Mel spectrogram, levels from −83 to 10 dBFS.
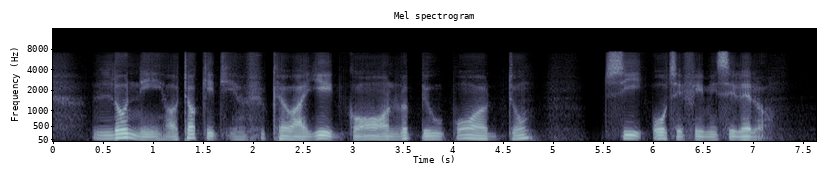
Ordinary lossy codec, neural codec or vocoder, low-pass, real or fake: Opus, 64 kbps; codec, 16 kHz, 0.2 kbps, FocalCodec; 7.2 kHz; fake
